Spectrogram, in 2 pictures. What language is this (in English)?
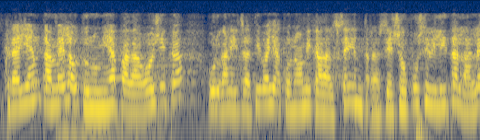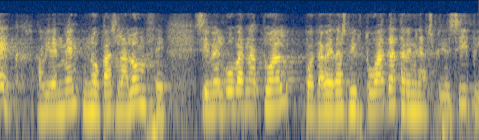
Catalan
